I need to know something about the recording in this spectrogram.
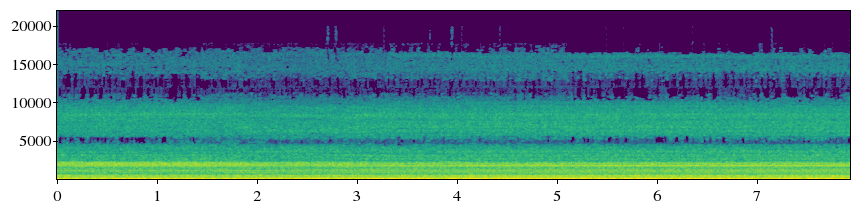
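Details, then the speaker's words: Lennox ML180 gas furnace with a no-heat fault: with the door switch held, the combustion inducer blower starts and runs normally with a steady low hum and faint high whir; the igniter is then heard working. "So I'm just going to hold the door switch, see if it kicks up, and there it goes. Combustion blower."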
